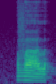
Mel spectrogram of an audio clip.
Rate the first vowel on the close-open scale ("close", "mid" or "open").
open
